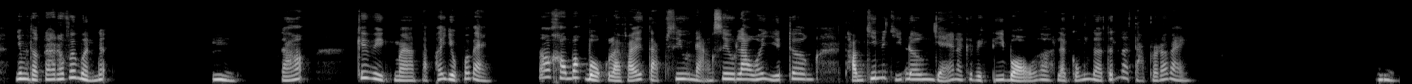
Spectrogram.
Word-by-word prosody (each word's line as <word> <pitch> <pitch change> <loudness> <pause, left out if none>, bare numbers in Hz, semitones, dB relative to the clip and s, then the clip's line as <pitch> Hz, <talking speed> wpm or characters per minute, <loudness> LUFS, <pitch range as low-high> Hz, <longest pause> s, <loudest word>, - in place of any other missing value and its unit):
Nhưng 260 - +6
mà 250 - +3
thật 215 -2 +2
ra 230 0 +2
đối 245 +1 +2
với 315 +2 +2
mình 215 -8 +3
á 230 - +1 1.1
ừm, 215 -6 +3 0.5
đó, 195 +7 -1 0.5
cái 305 0 +2
việc 240 -7 +1
mà 185 -2 0
tập 200 - -9
thể 240 - 0
dục 225 -2 +2
á 265 - 0
bạn, 190 -9 -1 0.5
nó 335 - +2
không 280 -4 +2
bắt 315 -3 +3
buộc 200 -5 +5
là 175 -2 +3
phải 180 +7 +2
tập 200 -3 -3
siêu 255 0 +1
nặng, 185 -5 -2
siêu 255 +4 +3
lâu 235 -2 +3
hay 250 +1 +1
gì 210 - -2
hết 205 - 0
trơn. 250 -3 0 0.3
Thậm 180 +1 +2
chí 285 - +3
nó 300 - -2
chỉ 220 -3 -6
đơn 230 -1 +2
giản 195 +3 -2
là 220 - -3
cái 235 - -6
việc 190 -1 -3
đi 210 +1 -1
bộ 180 -2 +4
thôi 215 -1 -2
là 195 - -3
cũng 225 +6 -4
là 195 -3 0
tính 230 +7 -4
là 295 -2 -5
tập 160 - -12
rồi 180 - -4
đó 225 - -1
bạn. 190 -7 -4 1.9
Ừm. 205 -5 -2
220 Hz, 235 wpm, -22 LUFS, 190-245 Hz, 1.9 s, Nhưng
